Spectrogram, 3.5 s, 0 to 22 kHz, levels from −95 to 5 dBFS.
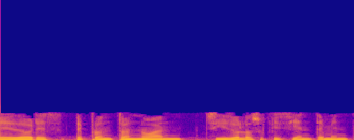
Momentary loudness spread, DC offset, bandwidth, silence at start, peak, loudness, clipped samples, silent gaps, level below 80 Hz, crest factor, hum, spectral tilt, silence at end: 9 LU; under 0.1%; 4.5 kHz; 0 s; -2 dBFS; -16 LUFS; under 0.1%; none; -36 dBFS; 14 dB; none; -12 dB/octave; 0.05 s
